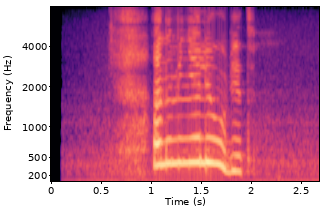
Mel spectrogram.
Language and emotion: Russian, positive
